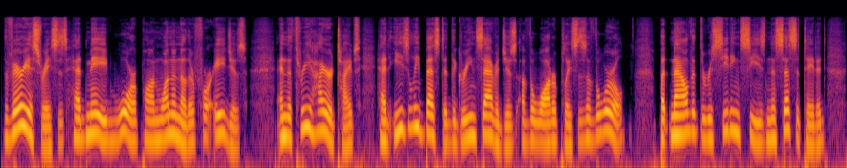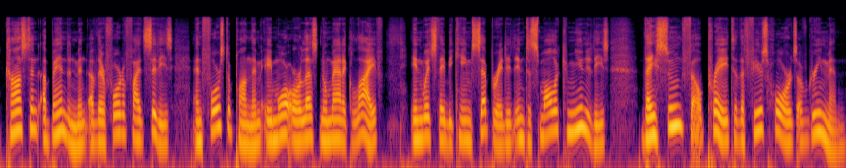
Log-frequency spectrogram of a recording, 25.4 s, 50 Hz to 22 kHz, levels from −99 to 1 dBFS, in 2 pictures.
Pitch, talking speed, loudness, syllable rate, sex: 155 Hz, 170 wpm, -21 LUFS, 5.2 syllables/s, male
